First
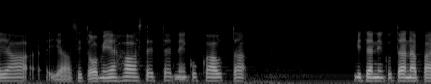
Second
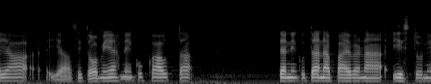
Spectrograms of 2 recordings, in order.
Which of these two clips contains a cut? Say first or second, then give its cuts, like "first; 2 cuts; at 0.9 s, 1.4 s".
second; 2 cuts; at 1.2 s, 2.8 s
